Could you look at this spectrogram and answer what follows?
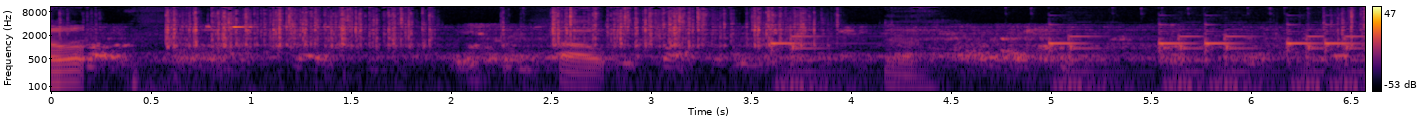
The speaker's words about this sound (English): Keep typing. Sorry. I don't think this is a keyboard.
